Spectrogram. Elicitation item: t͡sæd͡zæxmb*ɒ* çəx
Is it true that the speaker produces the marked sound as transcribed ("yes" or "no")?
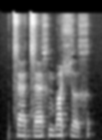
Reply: no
